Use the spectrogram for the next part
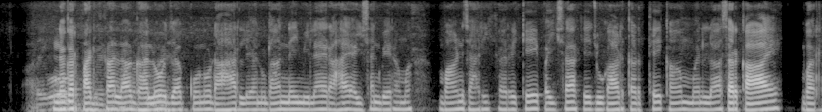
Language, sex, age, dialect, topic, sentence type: Chhattisgarhi, male, 18-24, Western/Budati/Khatahi, banking, statement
